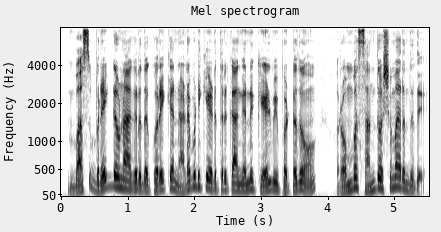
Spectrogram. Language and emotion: Tamil, happy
